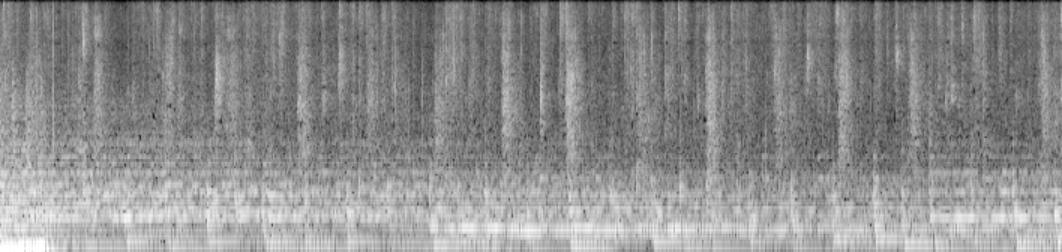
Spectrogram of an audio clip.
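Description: Rain falling, with irregular drops and drips pattering on surfaces, under soft background music whose heavy bass drops out about half a second in.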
